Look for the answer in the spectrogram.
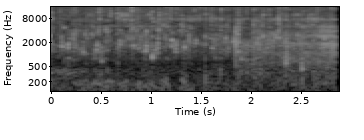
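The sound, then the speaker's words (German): Steady rain patters in a garden, a soft continuous wash of small droplets with irregular trickling and dripping, quiet and even throughout with no voices. “Und dann hat es angefangen zu regnen.”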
